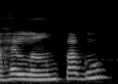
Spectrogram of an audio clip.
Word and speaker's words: relâmpago: E na palavra relâmpago, o lam é a sílaba tônica.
